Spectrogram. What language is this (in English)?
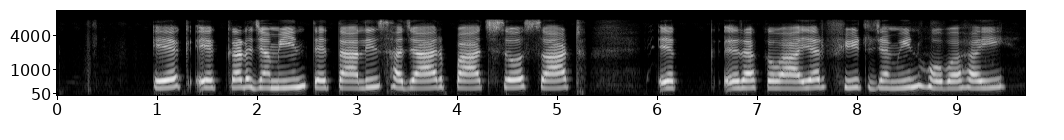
Magahi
